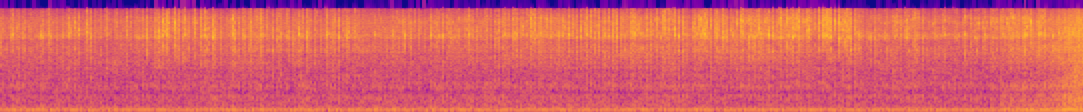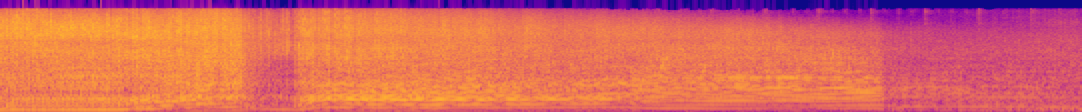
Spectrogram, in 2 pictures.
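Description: Classic drag car's engine idling steadily at the starting line, then launching at full throttle about ten seconds in. The engine pitch climbs, breaks off briefly and climbs again twice as it shifts gears, then the sound drops away near the end.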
